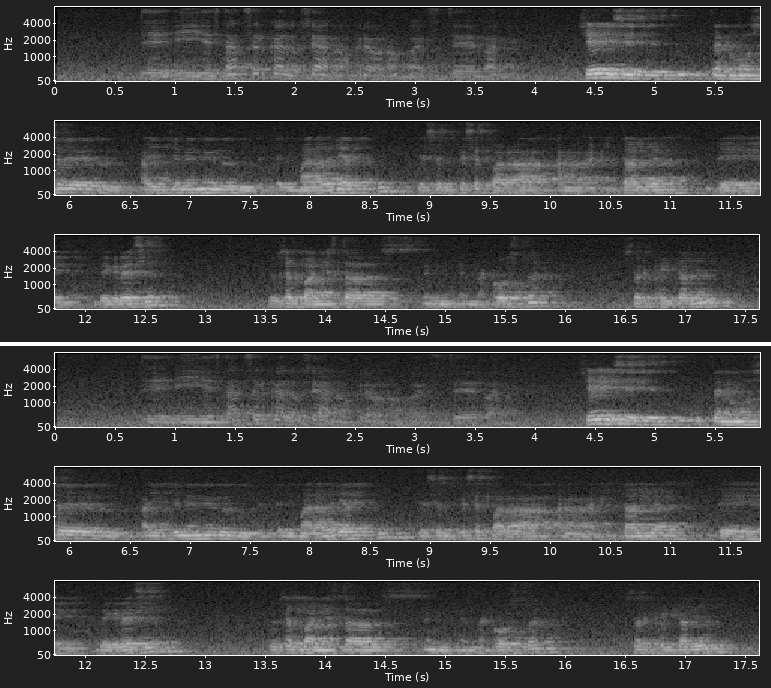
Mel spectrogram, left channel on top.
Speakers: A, on the left; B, on the left.
A: Eh, Y, están cerca del océano, creo, ¿no? Este, Albania.
B: Sí, sí, sí. es- Tenemos el, ahí tienen el, el mar Adriático, que es el que separa a Italia de, de Grecia. Entonces Albania está en, en la costa, cerca de Italia.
